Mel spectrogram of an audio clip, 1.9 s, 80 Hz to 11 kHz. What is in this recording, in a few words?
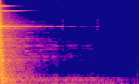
C 7, Keyboards Acoustic, GRANDP ST; USB Soundscan vol.17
